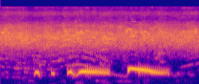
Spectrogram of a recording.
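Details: Spotted dove call played to lure doves into traps: short soft cooing notes, then two longer mellow, slightly falling coos, steady hiss in the background.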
